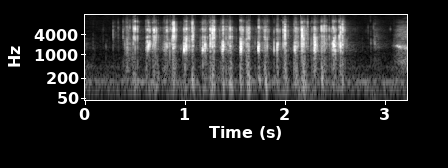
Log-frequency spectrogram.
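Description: A plastic container of melatonin sleep gummies is shaken, producing a rapid, bright, plasticky rattle of 13 distinct clicks as the gummies knock around inside. The rattle runs for about two seconds and then stops.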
